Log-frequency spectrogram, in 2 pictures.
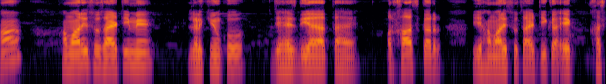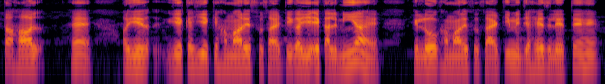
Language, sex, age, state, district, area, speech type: Urdu, male, 45-60, Uttar Pradesh, Aligarh, urban, spontaneous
